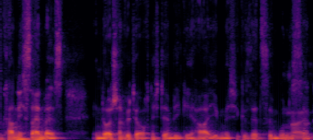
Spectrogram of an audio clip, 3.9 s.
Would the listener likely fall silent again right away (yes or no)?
no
